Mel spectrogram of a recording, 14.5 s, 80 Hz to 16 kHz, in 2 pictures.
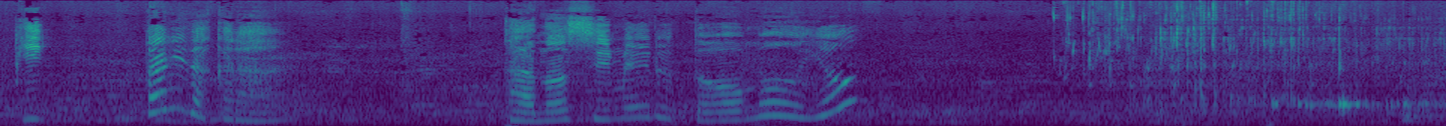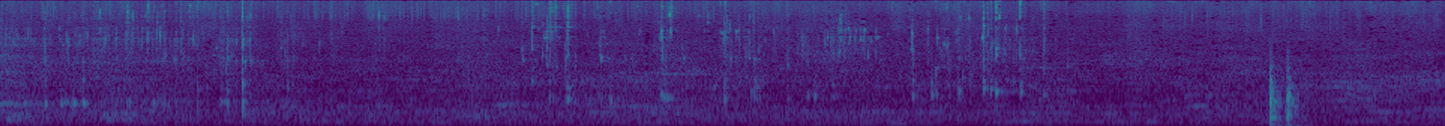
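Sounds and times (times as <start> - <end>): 
speech: 2.6 - 4.4
champagne pouring into a glass: 5.2 - 12.8
glass clink: 5.4 - 8.6, 13.6 - 13.8.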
